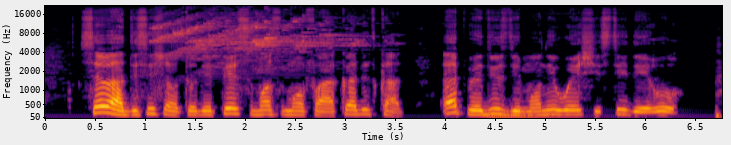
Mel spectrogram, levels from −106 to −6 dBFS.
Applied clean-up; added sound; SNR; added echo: classical method spectral subtraction.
